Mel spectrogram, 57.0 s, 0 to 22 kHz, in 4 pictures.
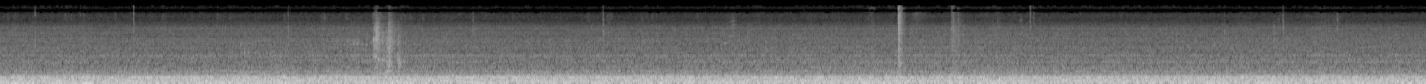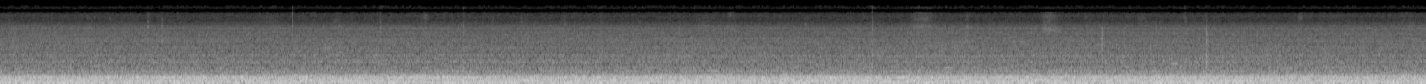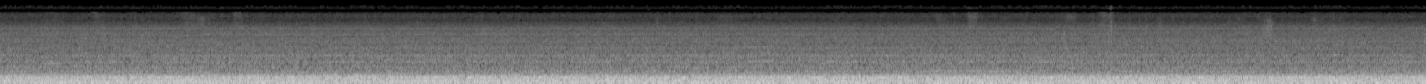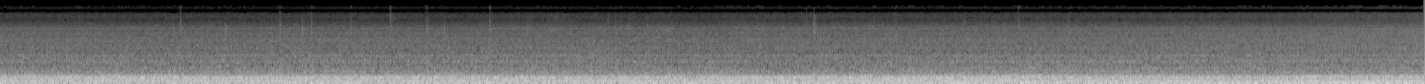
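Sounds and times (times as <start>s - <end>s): jet engines rumbling in cabin: 0.0s - 57.0s.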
